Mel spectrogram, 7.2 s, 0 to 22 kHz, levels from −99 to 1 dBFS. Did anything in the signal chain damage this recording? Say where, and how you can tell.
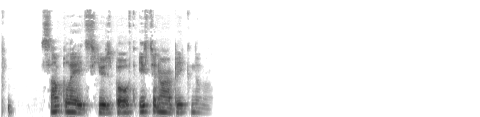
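No, nothing along the way damaged this speech; the gentle fade-out that begins around 2.5 s and finishes at 3.21 s is just an editor's smooth fade.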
